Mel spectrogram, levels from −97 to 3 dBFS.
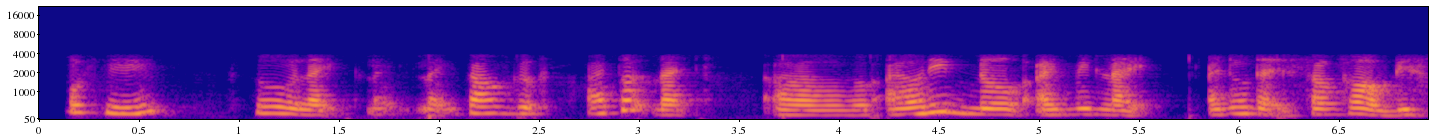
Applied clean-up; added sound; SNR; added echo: neural mask model DeepFilterNet 3.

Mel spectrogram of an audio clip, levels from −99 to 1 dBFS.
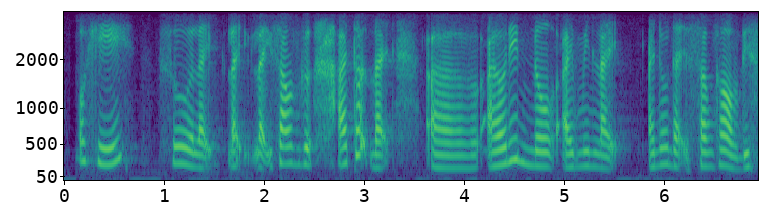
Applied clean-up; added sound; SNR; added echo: none; none; none; none.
